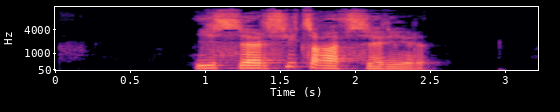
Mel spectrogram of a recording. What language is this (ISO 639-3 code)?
kab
